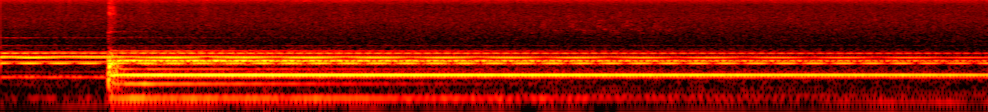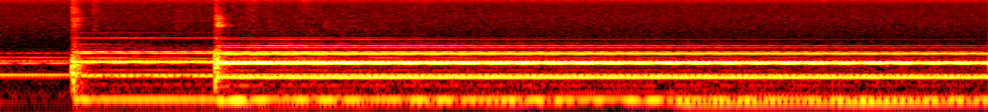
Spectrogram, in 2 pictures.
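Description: Metal singing bowls are struck and ring out with long, humming tones that slowly fade.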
